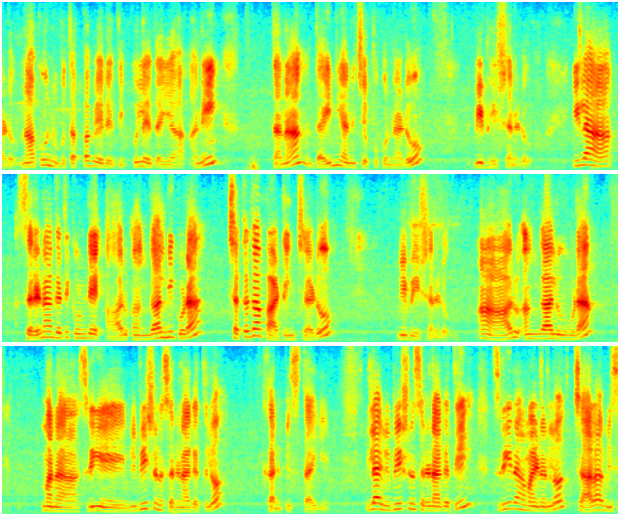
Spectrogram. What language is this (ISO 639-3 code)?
tel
